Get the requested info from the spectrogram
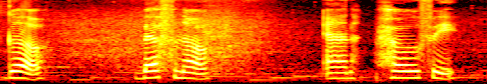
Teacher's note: This is known as L vocalization because the L is realized as a vowel type sound.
